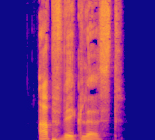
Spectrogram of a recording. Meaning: second-person singular dependent subjunctive I of abwickeln
- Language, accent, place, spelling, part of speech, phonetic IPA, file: German, Germany, Berlin, abwicklest, verb, [ˈapˌvɪkləst], De-abwicklest.ogg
